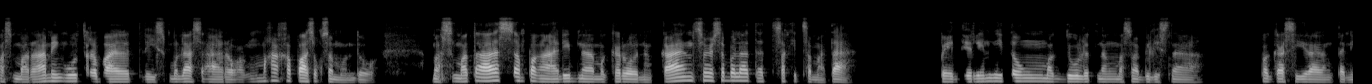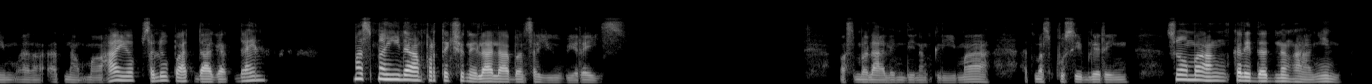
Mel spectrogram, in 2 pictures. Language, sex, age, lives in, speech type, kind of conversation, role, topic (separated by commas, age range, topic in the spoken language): Filipino, male, 40-44, Philippines, read, expert-assistant, expert, Ano ang dahilan ng pagnipis ng ozone layer?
